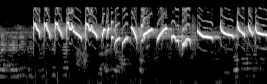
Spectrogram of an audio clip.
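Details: White-eye (pleci) lure song meant to prompt birds to open their beaks and sing: a continuous, rapid stream of very high, slurred descending chirps and twitters for about three and a half seconds, with no other clear sound.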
